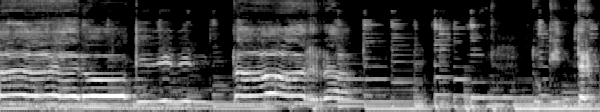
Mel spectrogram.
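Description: Acoustic guitar accompaniment of a Peruvian vals criollo, with a man's voice holding the last sung note with vibrato for about the first second. After that the guitar carries a short instrumental passage of plucked bass notes and melody until the singing resumes near the end.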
